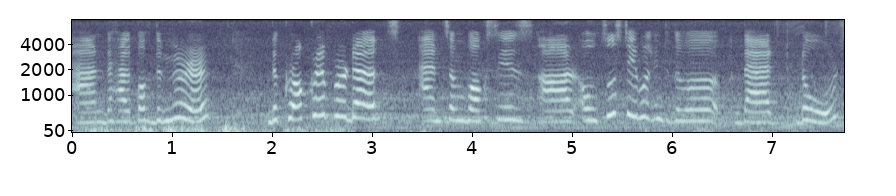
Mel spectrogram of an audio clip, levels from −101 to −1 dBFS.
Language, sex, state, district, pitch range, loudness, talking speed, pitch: English, female, Punjab, Kapurthala, 290-360 Hz, -16 LUFS, 145 wpm, 315 Hz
